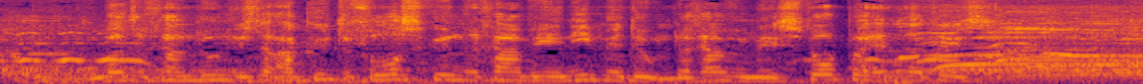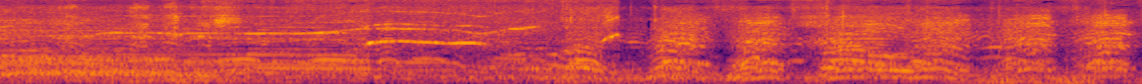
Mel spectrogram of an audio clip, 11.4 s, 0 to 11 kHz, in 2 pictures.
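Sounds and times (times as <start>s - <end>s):
speech: 0.4s - 5.3s, 8.7s - 9.9s
crowd loudly booing and chanting at a protest against a hospital ward closing: 4.5s - 11.4s.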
